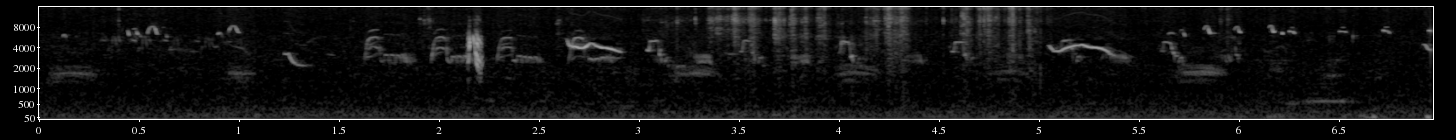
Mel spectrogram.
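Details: Pipit chicks on the ground in grass give thin, high chirps and a few sharp down-slurred whistles, scattered irregularly over seven seconds, with faint background hiss.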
